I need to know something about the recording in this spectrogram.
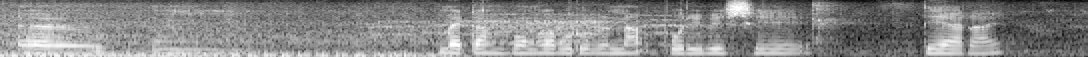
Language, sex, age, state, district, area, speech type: Santali, female, 30-45, West Bengal, Jhargram, rural, spontaneous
